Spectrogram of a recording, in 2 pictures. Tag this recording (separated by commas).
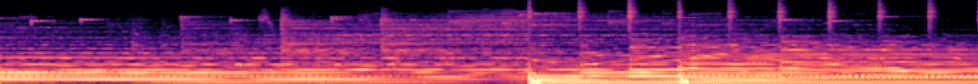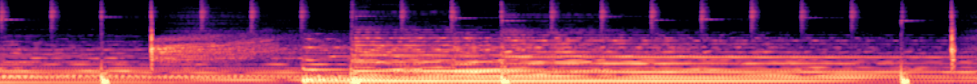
Music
